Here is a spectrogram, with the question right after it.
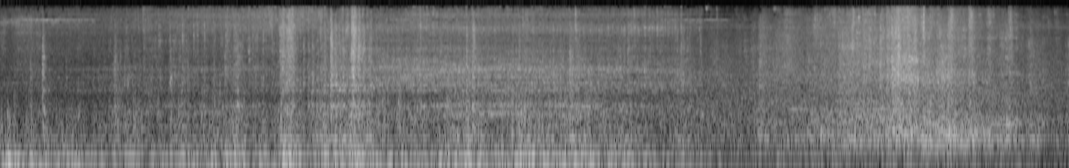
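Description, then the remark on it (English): A spinning roller coaster with four-seater cars, two riders facing two, rolls along its track and spins around bends, a loud, steady rumble with rattling wheels and clattering cars that swells and eases over several seconds. “So that's Pandemonium.”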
